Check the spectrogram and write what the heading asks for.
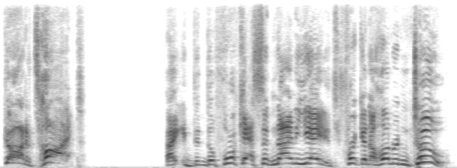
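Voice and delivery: high, loud Southern-free rant at the heat; hammed-up shout of a coach angry at the weather; mock yelling at the sun. Coach mock ranting at the sun, yelling loudly.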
